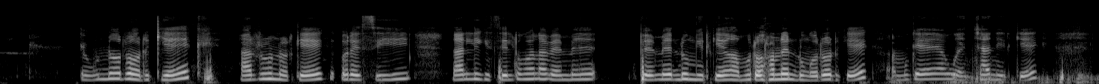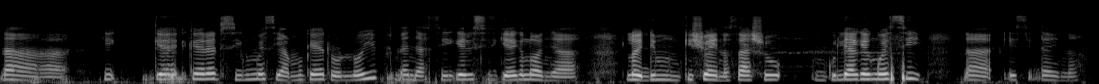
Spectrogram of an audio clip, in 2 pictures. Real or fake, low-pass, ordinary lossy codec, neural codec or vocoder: fake; 9.9 kHz; none; vocoder, 22.05 kHz, 80 mel bands, Vocos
